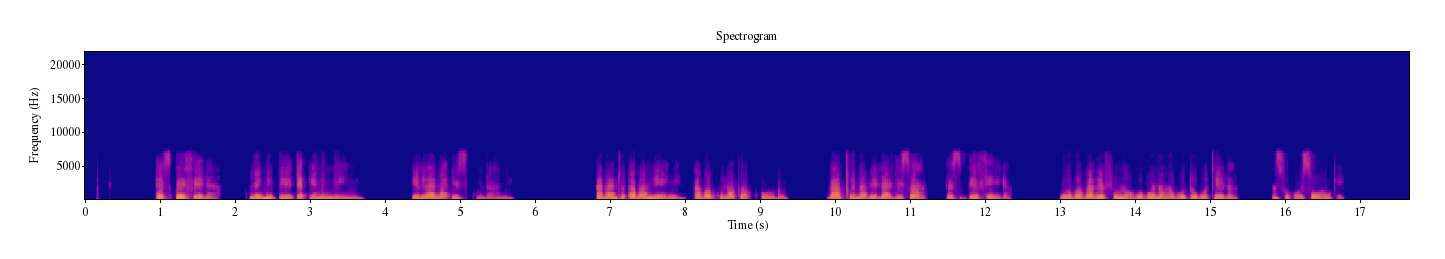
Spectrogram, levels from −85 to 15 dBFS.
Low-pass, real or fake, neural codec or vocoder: 7.2 kHz; fake; codec, 16 kHz, 1 kbps, FreqCodec, smaller model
